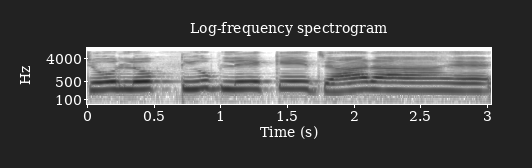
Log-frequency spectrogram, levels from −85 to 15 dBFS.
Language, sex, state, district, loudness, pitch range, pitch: Hindi, female, Goa, North and South Goa, -14 LUFS, 230-260 Hz, 255 Hz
